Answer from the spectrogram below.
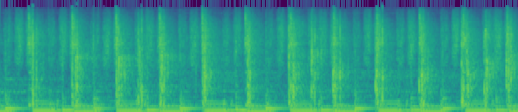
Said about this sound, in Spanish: Bien, bien, bien, bien, muchachos, con las palmas al ritmo, con las palmas al ritmo.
